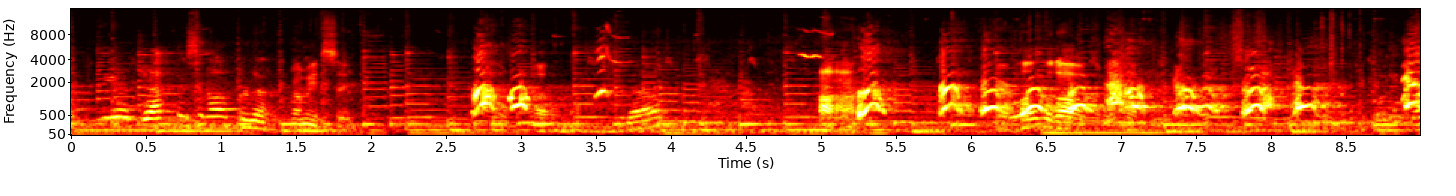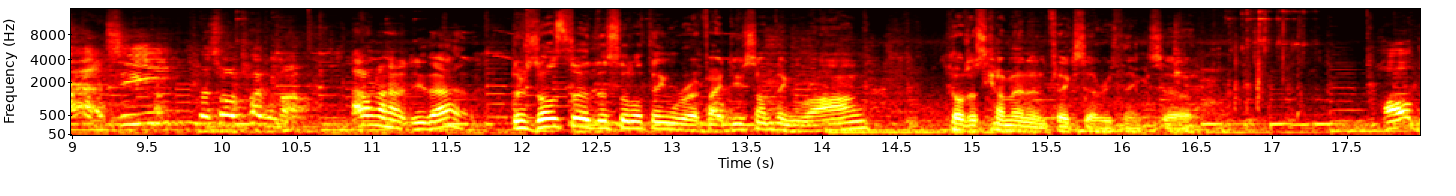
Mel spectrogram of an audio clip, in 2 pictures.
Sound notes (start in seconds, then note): 2.9 dog barking; 7.2 dogs barking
